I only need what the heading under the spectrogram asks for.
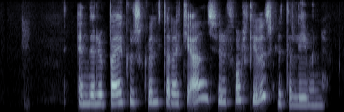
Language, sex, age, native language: Icelandic, female, 30-39, Icelandic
